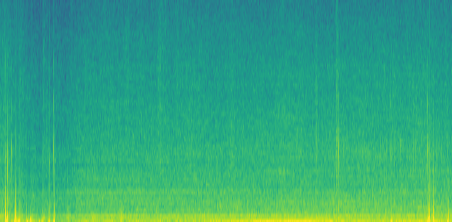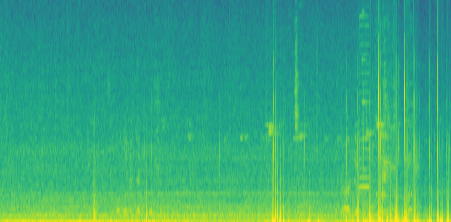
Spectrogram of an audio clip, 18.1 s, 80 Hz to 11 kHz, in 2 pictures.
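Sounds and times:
bus engine drone: 0.0 - 18.0.

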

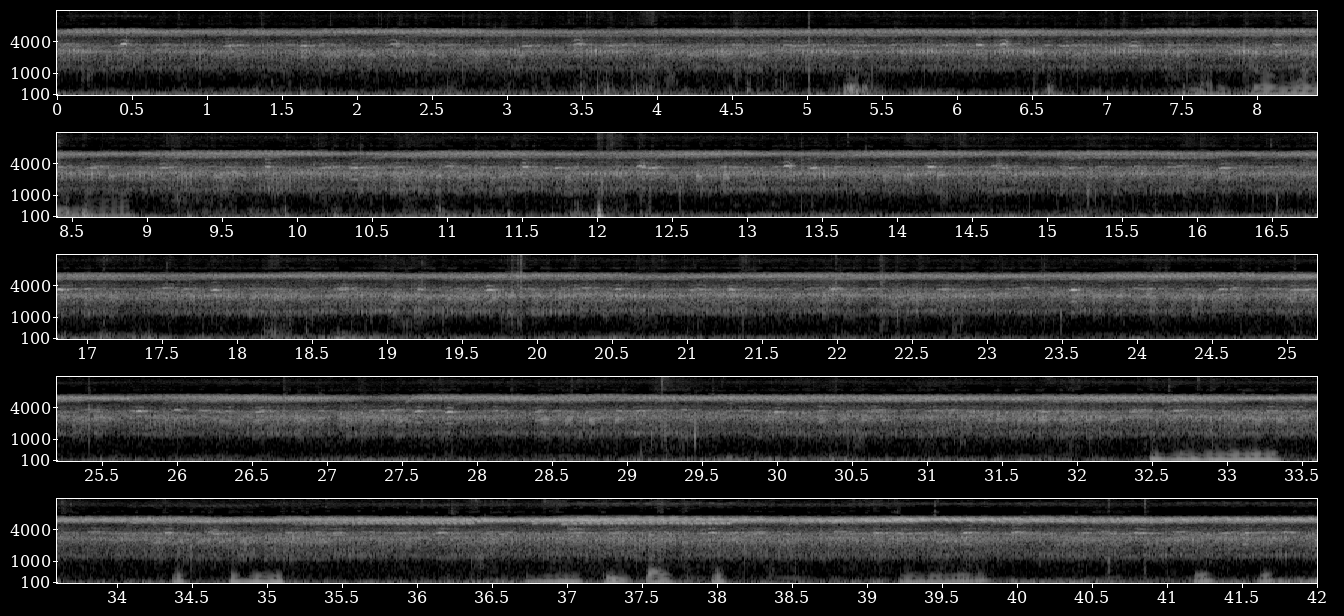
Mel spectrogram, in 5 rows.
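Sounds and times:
frogs calling: 0.0 - 42.0.

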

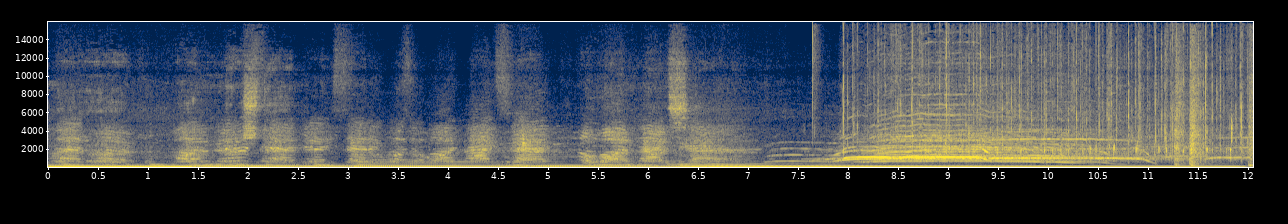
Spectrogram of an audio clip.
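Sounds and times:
crowd cheering: 7.2 - 12.0.

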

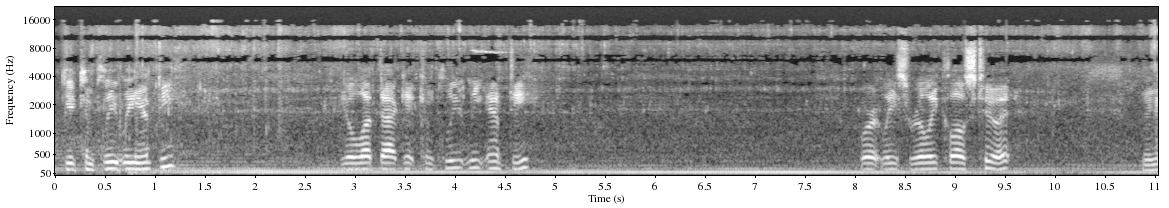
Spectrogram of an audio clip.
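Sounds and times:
water draining through hose: 0.0 - 11.0.

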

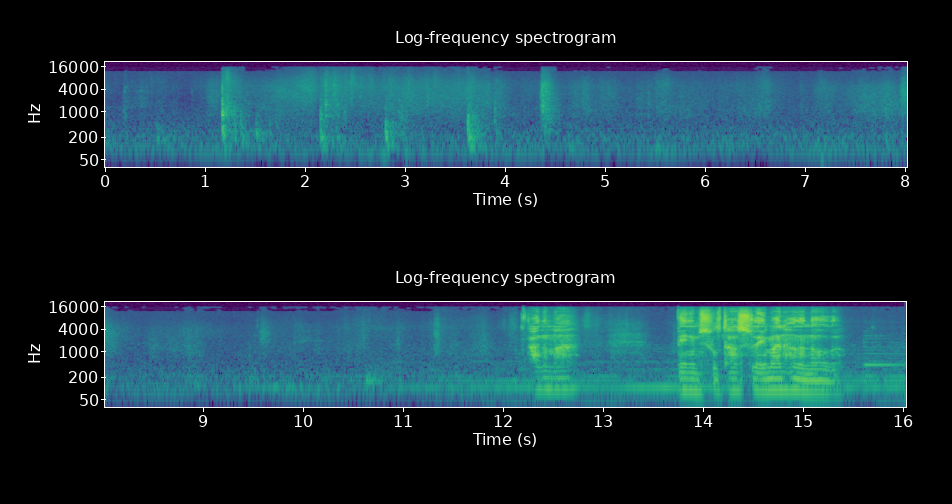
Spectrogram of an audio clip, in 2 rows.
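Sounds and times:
faint footsteps: 0.2 - 13.2.

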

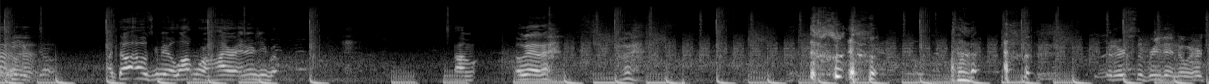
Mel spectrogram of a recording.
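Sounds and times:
background music with steady beat: 0.0 - 12.0
person coughing: 7.9 - 10.6.

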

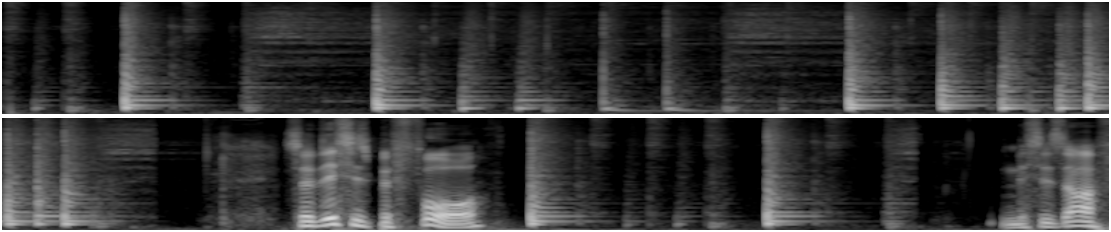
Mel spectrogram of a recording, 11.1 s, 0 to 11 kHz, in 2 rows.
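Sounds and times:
cymbal and hi-hat bleed: 0.0 - 6.3.

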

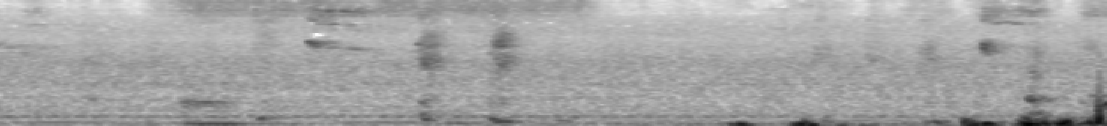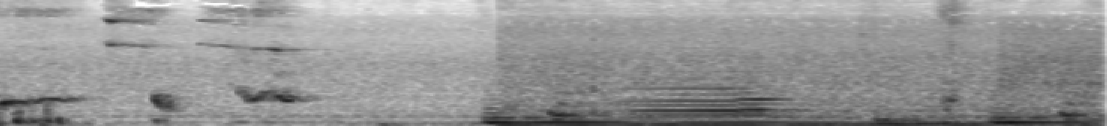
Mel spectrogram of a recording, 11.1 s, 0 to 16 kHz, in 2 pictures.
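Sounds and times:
baby monkey squeaky whimpers: 4.8 - 7.2
background music: 8.0 - 11.0.

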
